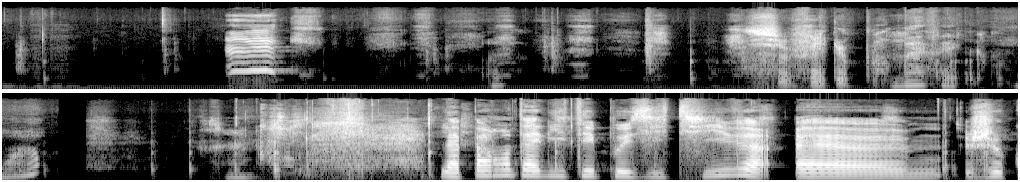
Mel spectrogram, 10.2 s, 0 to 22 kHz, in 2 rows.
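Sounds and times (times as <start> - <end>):
baby fussing and whimpering as it wakes up: 1.1 - 4.3
speech: 3.9 - 5.4, 6.2 - 6.6, 7.2 - 10.1.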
